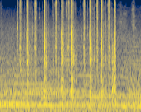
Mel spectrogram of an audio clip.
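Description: Keyboard typing sound effect: a quick run of key clicks that stops just before the end, over background music with sustained tones.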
